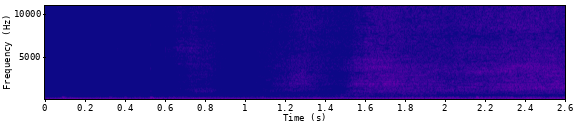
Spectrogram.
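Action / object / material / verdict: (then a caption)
scrape / glossy paper catalog / paper / none. A closed, glossy paper furniture catalog, a thin solid stack of pages lying on a table, is rubbed and tapped on its cover with the fingertips of both hands. Soft, dry rubbing with faint taps grows into a steadier, brighter swishing hiss over the second half, above a constant low hum.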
